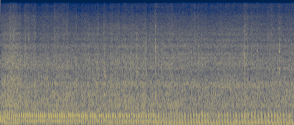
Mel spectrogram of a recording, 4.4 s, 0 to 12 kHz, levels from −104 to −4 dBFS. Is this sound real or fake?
real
